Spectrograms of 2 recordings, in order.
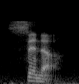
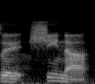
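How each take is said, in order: First: The name begins with an 's' sound. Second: The name begins with a 'sh' sound. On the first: This is the dub's changed pronunciation. The speaker calls it wrong. "they changed the pronunciation" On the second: This is the original pronunciation. The speaker calls it right. "it's pronounced Sheena"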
